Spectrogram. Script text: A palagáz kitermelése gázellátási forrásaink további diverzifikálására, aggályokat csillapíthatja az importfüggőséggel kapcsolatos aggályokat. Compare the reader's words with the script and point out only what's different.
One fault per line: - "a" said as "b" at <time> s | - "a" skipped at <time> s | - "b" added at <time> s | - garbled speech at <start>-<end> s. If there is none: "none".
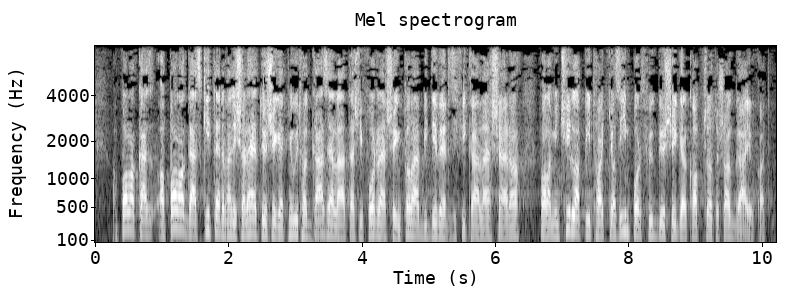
- "lehetőséget nyújthat" added at 2.2 s
- "aggályokat" said as "valamint" at 6.7 s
